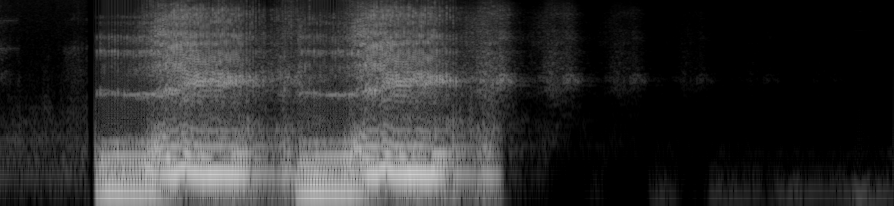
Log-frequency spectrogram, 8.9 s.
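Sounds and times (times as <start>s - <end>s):
AI-generated scary horror ghost sounds: 1.0s - 5.7s.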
